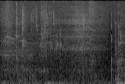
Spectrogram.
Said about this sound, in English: Should be dated on the bottom of this can, like all Night Shift cans. Still not good at pouring pounders three ways.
